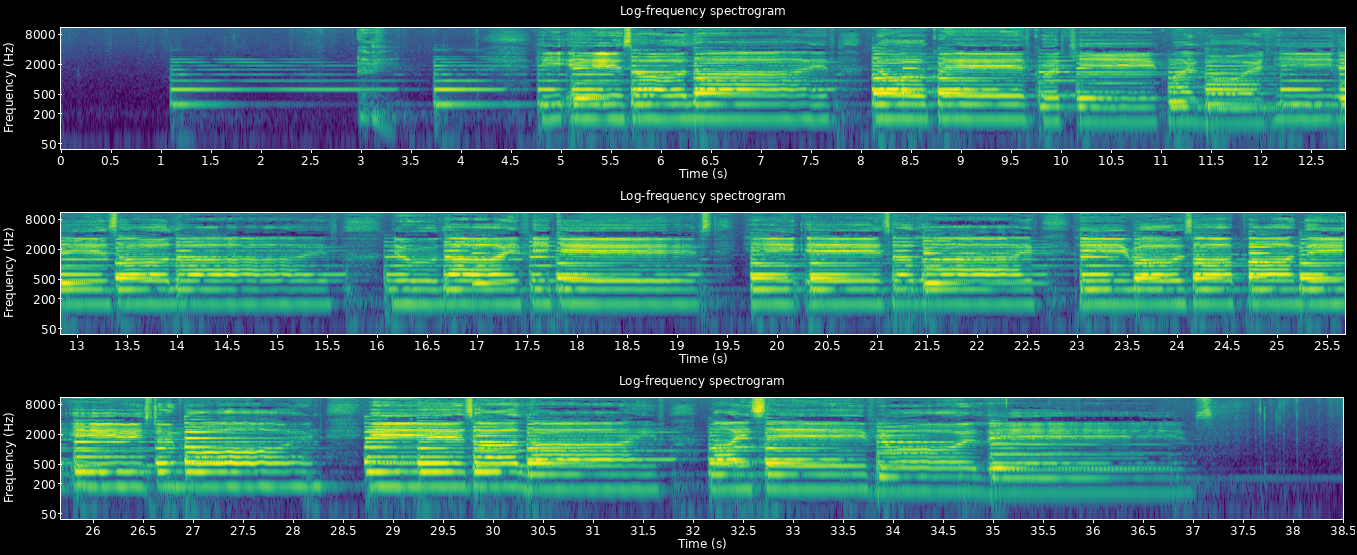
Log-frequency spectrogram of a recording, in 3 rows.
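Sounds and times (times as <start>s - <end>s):
alto chorus singing: 3.8s - 37.4s.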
